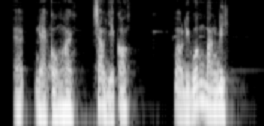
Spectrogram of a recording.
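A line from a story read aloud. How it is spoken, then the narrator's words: Woman crying out. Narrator (Vietnamese): Một bà cô thấy vậy thì la lên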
